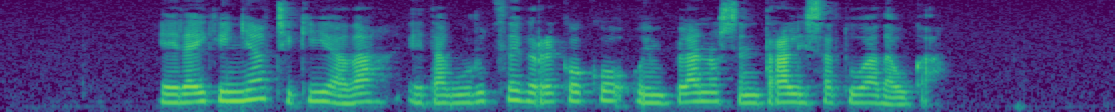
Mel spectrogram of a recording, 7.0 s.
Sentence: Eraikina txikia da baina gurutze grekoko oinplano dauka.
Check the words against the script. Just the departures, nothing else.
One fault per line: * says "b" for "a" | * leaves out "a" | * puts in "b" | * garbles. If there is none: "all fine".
* says "eta" for "baina"
* puts in "zentralizatua"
